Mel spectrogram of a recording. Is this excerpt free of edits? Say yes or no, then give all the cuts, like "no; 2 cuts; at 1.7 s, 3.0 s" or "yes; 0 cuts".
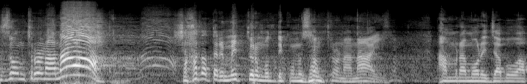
yes; 0 cuts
